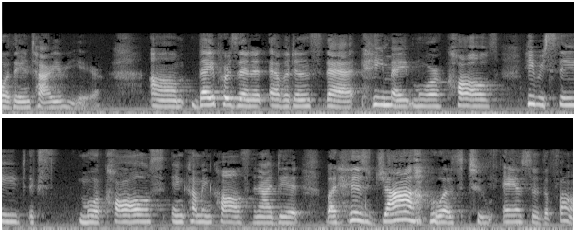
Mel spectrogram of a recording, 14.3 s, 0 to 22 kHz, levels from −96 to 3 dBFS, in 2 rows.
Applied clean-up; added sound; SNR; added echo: none; none; none; none.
